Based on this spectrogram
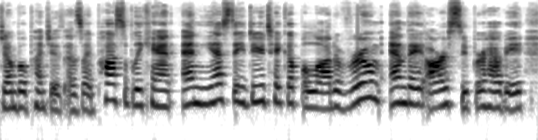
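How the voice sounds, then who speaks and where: Fairly quick pace from a woman at a fairly high pitch, her pitch variation ordinary. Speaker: craft vlogger. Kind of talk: casual tutorial. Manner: fast.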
